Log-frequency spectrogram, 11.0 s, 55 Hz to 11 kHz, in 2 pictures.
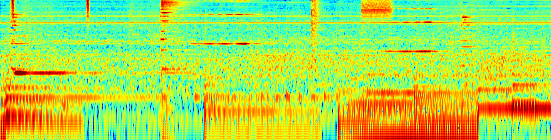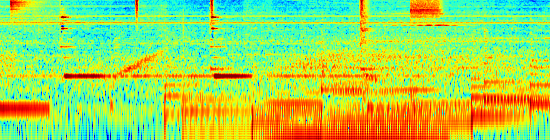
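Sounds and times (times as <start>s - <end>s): experimental electronic music: 0.0s - 11.0s
heavy low drone: 0.0s - 11.0s
held synth tones: 0.0s - 11.0s.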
